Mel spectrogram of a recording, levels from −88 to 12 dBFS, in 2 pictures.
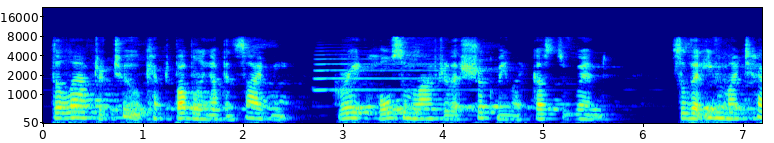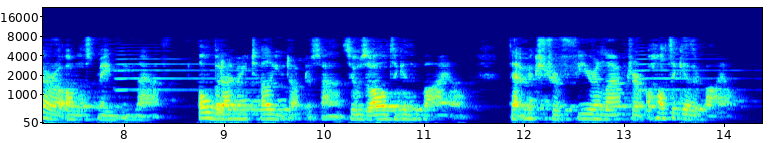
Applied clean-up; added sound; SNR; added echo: classical method WPE with log-MMSE.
